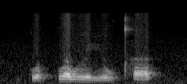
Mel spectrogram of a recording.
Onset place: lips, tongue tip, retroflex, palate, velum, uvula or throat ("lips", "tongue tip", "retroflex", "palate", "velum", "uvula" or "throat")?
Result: velum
